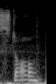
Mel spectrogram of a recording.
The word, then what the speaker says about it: Stoll: This one's for Stoll? How do you pronounce that? S-T-O-L-L, whatever it is. – I'd say Stoll. – Stoll, it's a German company.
